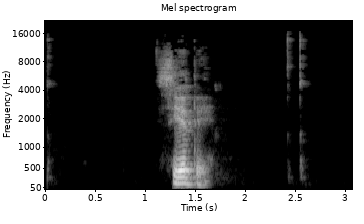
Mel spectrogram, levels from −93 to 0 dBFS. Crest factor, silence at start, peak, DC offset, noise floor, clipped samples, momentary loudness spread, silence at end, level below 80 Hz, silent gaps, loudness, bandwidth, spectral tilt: 22 dB; 1.15 s; -2 dBFS; under 0.1%; -85 dBFS; under 0.1%; 26 LU; 1.45 s; -70 dBFS; none; -19 LUFS; 16 kHz; -4.5 dB/octave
